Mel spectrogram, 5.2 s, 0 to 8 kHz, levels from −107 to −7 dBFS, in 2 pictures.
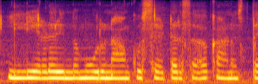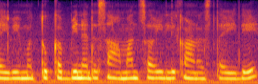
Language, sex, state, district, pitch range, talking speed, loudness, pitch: Kannada, female, Karnataka, Bidar, 220-230 Hz, 175 wpm, -14 LUFS, 225 Hz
